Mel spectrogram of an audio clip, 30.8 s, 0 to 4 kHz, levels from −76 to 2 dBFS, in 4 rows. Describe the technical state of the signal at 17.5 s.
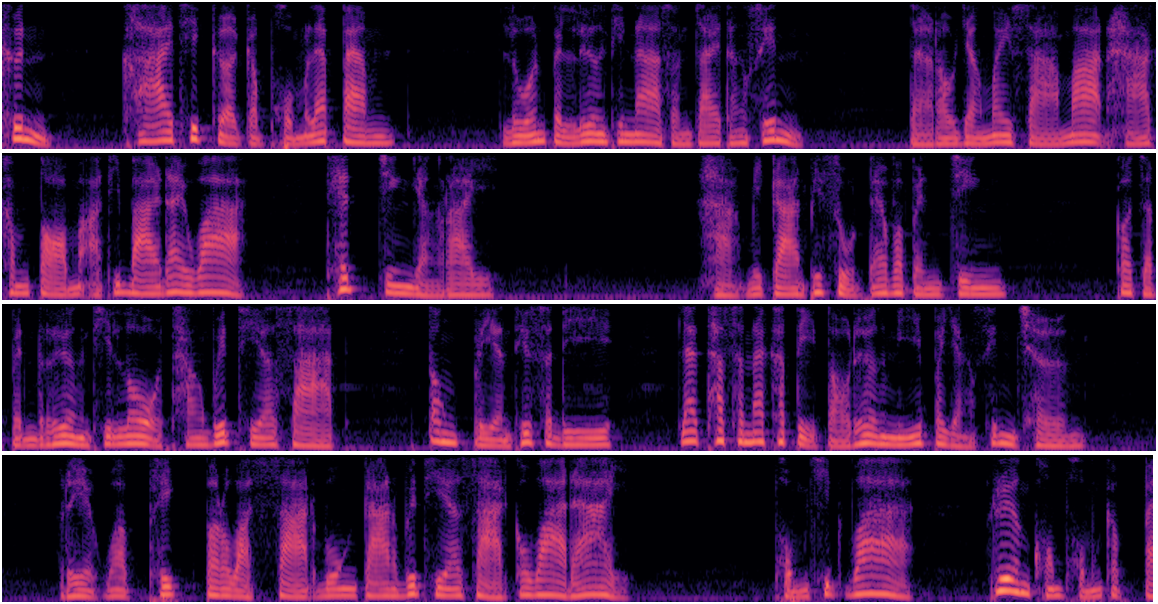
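No fault is present at 17.5 s, and the speech signal is intact at that moment.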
